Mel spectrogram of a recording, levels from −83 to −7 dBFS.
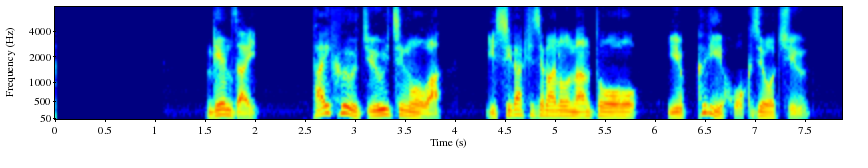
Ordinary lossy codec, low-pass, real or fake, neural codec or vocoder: none; none; fake; codec, 16 kHz, 1 kbps, FreqCodec, larger model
